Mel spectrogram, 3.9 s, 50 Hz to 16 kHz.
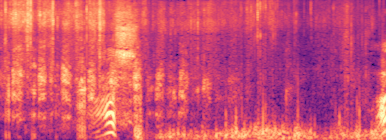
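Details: Welsh Terrier on a deer hunt in Izu, Japan, in October 2012, after rousing and chasing a large deer so it could be shot; a sharp harmonic bark early on and another at the end, with panting, rustling and a man's voice between.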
